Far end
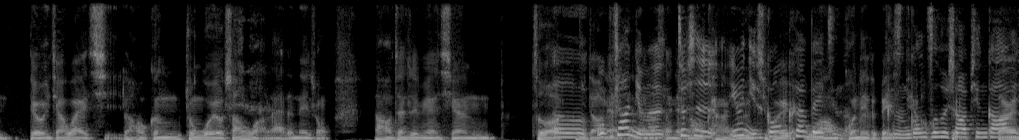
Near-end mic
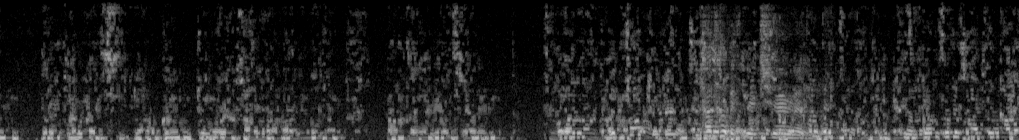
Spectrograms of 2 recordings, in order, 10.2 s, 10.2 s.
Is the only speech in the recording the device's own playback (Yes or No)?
No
